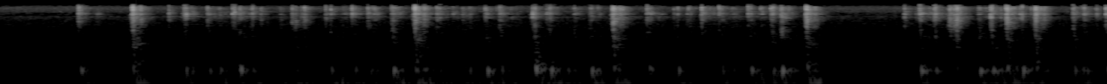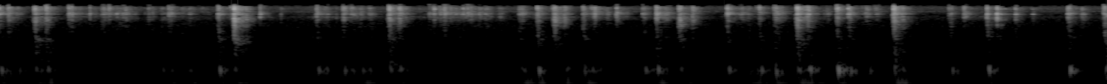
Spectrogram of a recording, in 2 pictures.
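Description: Both hands type with their fingertips on a black plastic laptop keyboard, producing a steady, irregular stream of quiet, short, bright key clicks. A soft low rumble sits underneath the typing throughout.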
